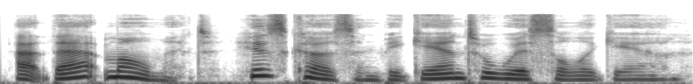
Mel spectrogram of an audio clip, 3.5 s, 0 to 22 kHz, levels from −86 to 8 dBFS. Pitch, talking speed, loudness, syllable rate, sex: 180 Hz, 155 wpm, -17 LUFS, 4.3 syllables/s, female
